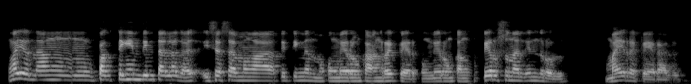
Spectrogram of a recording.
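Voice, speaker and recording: A man's voice: high-pitched, brisk. A man coaching an online training session, joking, laughing often and keeping his listeners engaged with questions. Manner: joking, laughs often, keeps asking the audience. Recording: dull lo-fi audio.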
